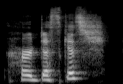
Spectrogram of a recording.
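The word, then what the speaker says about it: Hurðaskellir: Yule lad number 7, which is pronounced Herduskish, his name translates to door slammer.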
